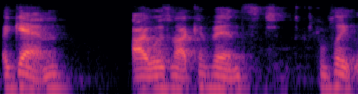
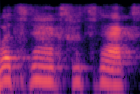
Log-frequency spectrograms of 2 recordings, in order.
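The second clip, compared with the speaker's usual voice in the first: eager, keyed-up, excited, pitched-up voice; 8 semitones higher than usual. Retelling asking a coach what comes next: imitating own excited self. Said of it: "I was super excited".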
